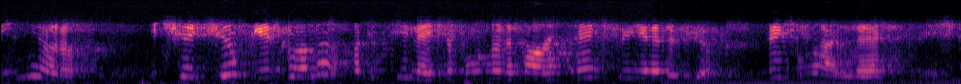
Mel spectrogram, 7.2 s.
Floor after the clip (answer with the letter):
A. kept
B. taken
A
